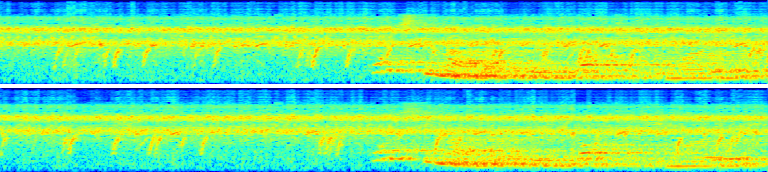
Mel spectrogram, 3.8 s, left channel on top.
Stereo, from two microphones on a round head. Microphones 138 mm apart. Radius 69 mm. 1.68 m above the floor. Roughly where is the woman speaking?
Left.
